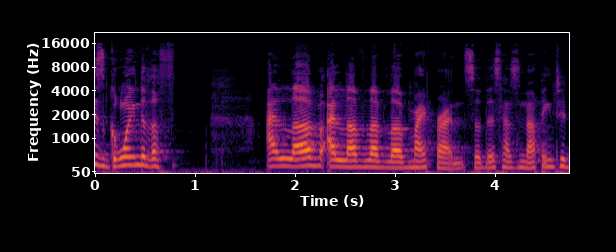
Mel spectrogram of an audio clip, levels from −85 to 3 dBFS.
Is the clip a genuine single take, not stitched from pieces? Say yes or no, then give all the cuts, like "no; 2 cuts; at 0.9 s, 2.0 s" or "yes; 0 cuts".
yes; 0 cuts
